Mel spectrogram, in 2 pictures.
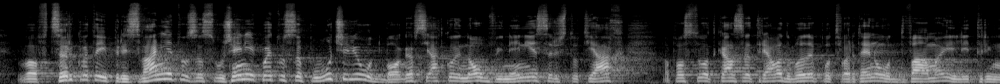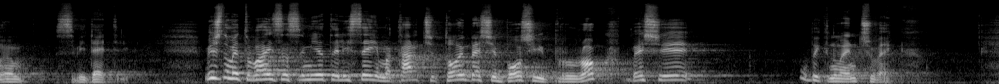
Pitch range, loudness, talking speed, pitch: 130-205 Hz, -21 LUFS, 125 wpm, 160 Hz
